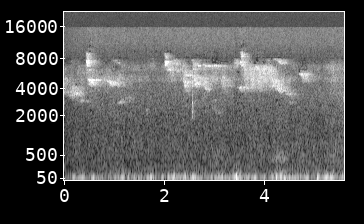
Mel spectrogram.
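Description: Faint woodland birdsong: scattered short, high chirps and trills, over a low rumble.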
